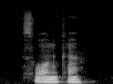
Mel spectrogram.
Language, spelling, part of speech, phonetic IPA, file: Polish, słonka, noun, [ˈswɔ̃nka], LL-Q809 (pol)-słonka.wav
